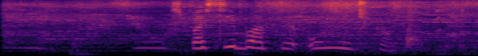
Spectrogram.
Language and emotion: Russian, positive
